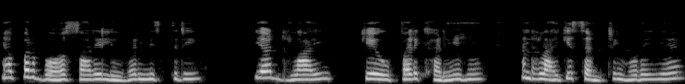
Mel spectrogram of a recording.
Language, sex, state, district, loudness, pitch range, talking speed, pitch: Hindi, female, Uttar Pradesh, Etah, -19 LUFS, 225-265 Hz, 150 wpm, 240 Hz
